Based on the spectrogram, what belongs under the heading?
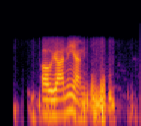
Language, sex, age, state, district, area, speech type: Manipuri, male, 18-30, Manipur, Kangpokpi, urban, conversation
